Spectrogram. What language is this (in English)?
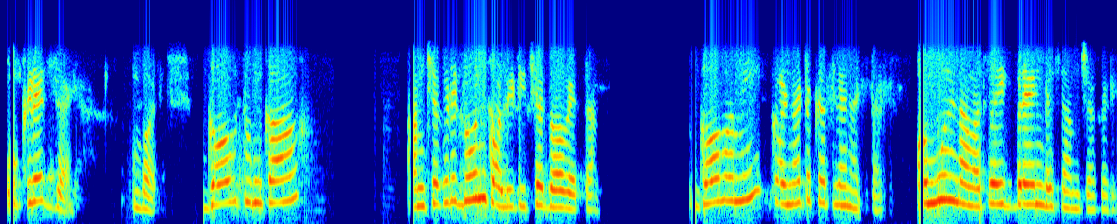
Konkani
